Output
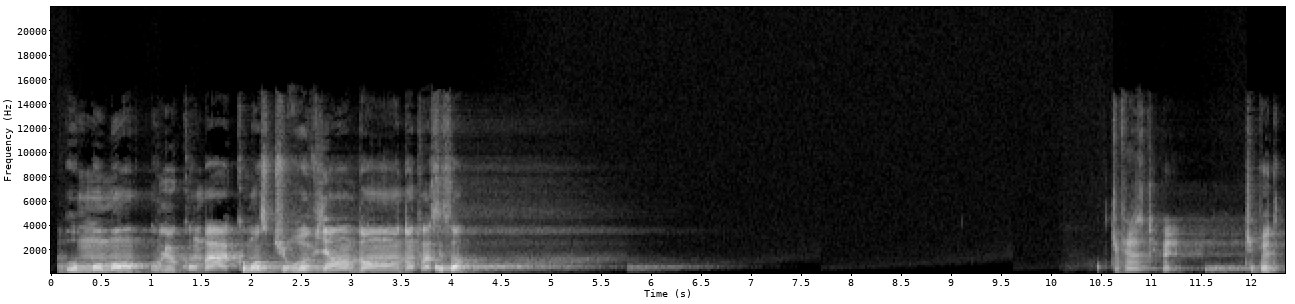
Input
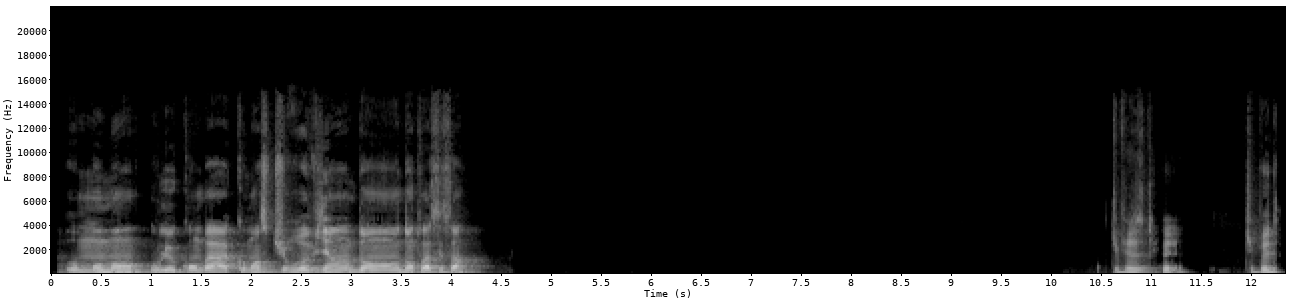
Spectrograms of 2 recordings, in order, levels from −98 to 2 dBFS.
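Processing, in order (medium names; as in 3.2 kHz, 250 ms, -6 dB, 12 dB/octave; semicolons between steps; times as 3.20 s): two-slope reverb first 0.33 s, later 3.4 s, from -18 dB, DRR 12 dB; LFO high-pass saw up 0.52 Hz 440–1500 Hz; three bands compressed up and down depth 40%; trim +8.5 dB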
